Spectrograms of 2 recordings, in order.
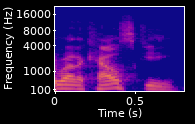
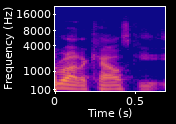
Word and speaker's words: Ratajkowski: Oh, Chris Gonzalez saying Emily Ratajkowski. That is a very good 2 seed potential. Emily Ratajkowski is amazing, dude.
